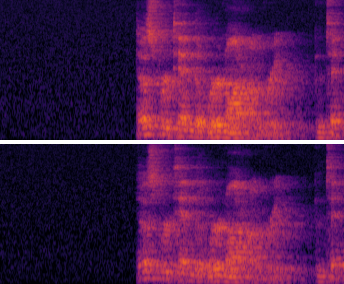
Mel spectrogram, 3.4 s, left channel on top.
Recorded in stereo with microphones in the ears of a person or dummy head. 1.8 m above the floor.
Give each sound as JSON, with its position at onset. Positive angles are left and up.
{"t": 1.4, "sound": "a man speaking", "side_deg": 50, "distance_m": 1.0}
